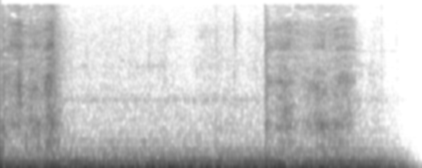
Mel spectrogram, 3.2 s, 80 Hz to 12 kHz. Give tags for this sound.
en; Escribiendo; Papel2

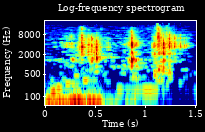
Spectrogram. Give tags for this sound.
ruffle; shift; shuffle

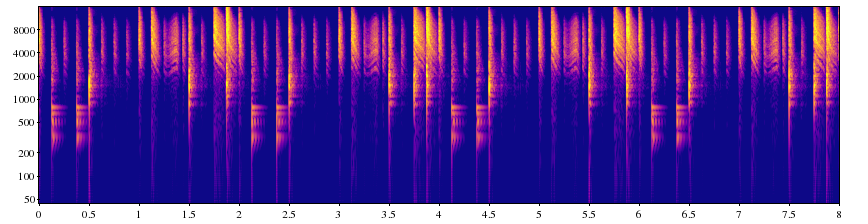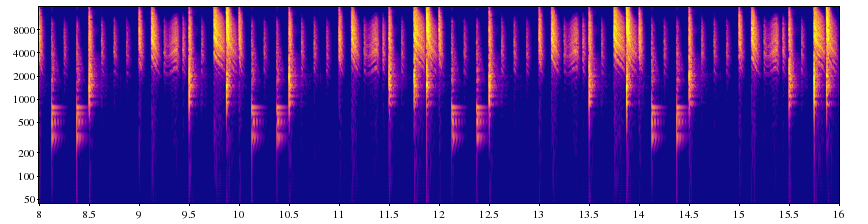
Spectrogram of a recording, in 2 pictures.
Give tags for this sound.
hi-hats; percussion; 120-bpm; electronic; synthesizer; hats; durms; clap; reverb; drumloop; loop

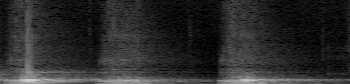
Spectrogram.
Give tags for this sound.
bamboo; percussion; folk; rubbing; ethnic; putip; membrane; clay; caccavella; naples

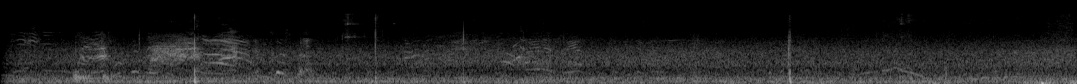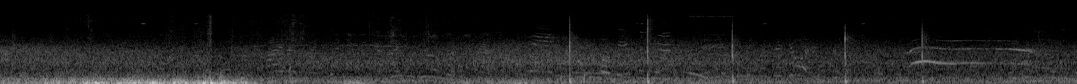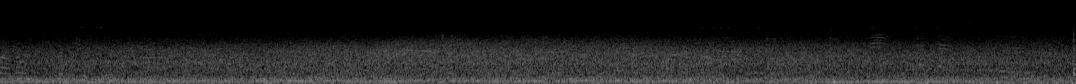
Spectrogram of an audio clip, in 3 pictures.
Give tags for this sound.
ambient; park

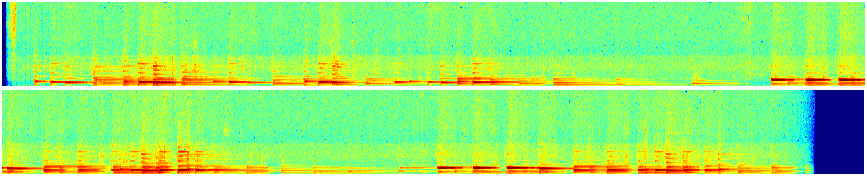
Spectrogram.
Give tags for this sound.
ambiance; background

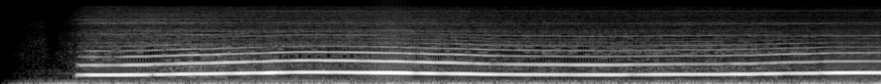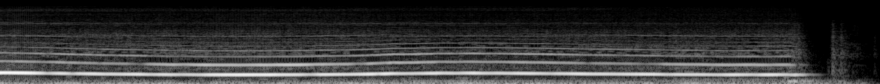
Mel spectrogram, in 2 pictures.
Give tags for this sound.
Alarm; alert; fire-alarm; warning

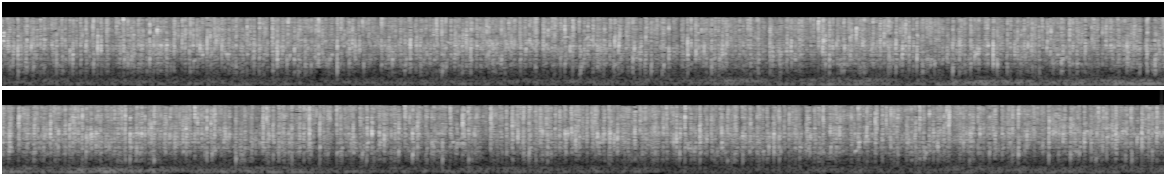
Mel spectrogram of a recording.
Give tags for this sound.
stream; water; spurt; pee; nature; piss; urinating; field-recording; liquid

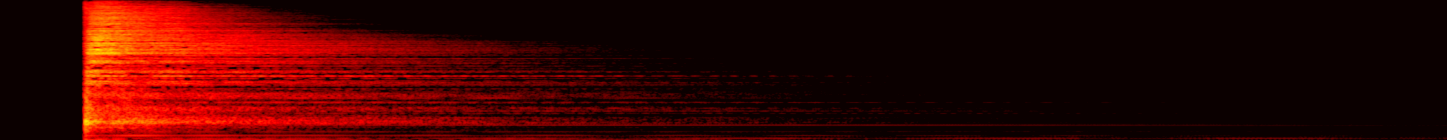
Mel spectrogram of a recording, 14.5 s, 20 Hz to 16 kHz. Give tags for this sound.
17; Crash; Dark; Harder; Hit; Zildjian

